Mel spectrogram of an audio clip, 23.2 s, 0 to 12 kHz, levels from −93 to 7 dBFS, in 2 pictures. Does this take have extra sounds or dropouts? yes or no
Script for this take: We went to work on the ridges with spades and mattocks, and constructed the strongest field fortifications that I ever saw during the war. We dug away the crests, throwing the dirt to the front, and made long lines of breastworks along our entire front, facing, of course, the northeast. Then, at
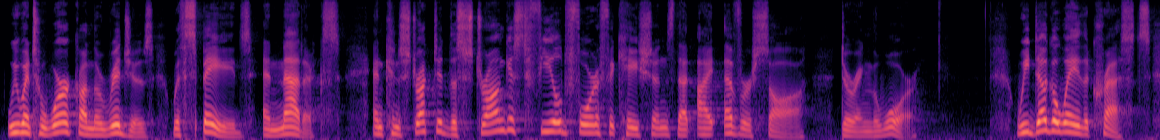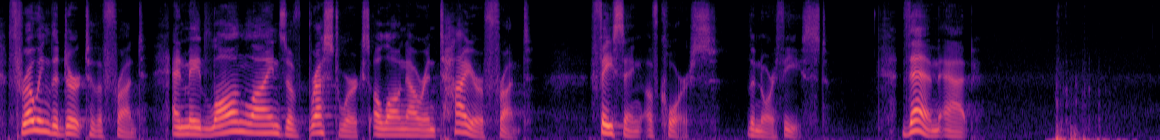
yes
